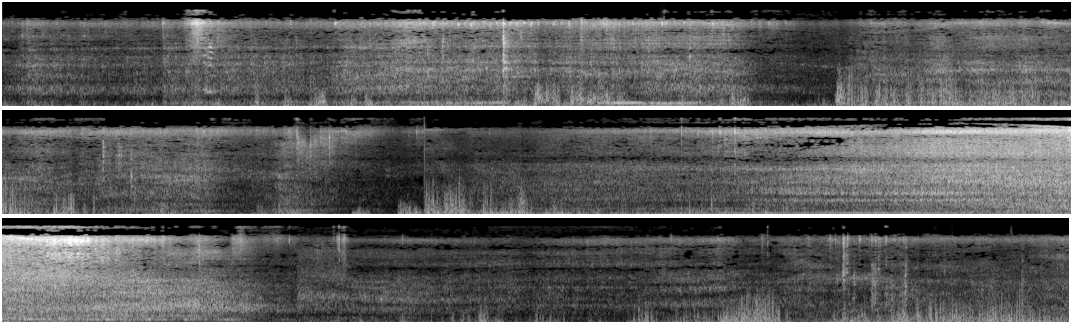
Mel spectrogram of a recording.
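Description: A dump truck's Detroit diesel engine pulling away, followed by more trucks and road traffic passing. The loudest pass-by builds and fades about twenty seconds in.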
